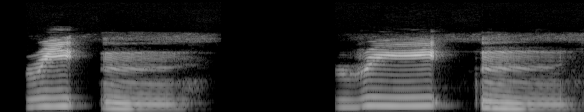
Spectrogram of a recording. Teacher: Em algumas regiões você também vai sumir com esse TT aí, tá? Em alguns países ou regiões daqueles países, você engole o TT. Isso acontece muito no inglês britânico, em algumas regiões de Londres, por exemplo.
